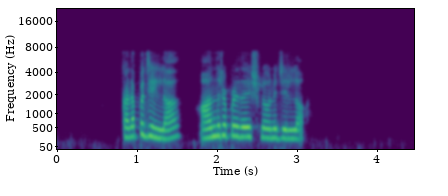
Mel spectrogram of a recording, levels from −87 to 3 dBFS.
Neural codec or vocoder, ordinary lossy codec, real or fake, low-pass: codec, 16 kHz, 1 kbps, X-Codec, HuBERT features, trained on LibriSpeech; none; fake; 7.2 kHz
